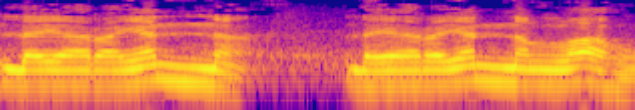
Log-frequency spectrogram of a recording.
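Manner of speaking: plain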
